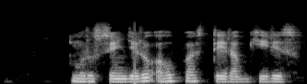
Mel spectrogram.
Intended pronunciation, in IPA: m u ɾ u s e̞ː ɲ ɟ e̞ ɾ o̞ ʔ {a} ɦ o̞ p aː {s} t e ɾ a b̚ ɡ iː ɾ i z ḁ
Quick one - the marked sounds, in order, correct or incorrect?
correct, correct

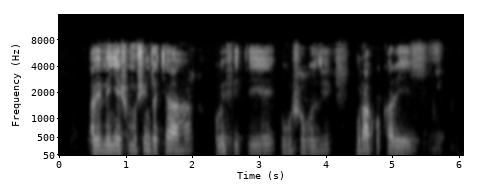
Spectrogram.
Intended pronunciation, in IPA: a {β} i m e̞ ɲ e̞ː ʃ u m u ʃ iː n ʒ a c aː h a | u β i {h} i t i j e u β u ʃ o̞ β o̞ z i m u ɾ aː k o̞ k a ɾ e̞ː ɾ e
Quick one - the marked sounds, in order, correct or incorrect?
correct, incorrect

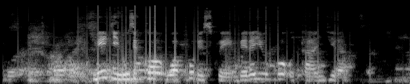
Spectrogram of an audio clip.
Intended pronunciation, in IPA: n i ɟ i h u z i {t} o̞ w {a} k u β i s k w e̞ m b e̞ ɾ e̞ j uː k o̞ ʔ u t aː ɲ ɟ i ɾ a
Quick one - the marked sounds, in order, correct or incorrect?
incorrect, correct

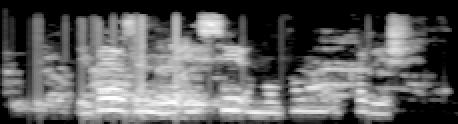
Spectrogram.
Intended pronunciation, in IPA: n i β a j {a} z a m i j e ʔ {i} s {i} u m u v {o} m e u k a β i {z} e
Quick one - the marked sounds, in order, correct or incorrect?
correct, correct, correct, incorrect, incorrect

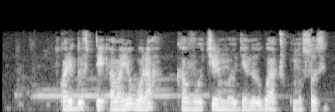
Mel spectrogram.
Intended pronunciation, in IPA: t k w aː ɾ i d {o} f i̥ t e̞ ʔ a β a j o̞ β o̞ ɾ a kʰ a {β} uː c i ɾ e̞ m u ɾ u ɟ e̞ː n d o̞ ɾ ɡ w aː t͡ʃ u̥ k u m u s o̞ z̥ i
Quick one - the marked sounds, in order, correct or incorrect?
incorrect, incorrect

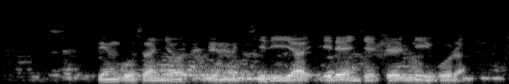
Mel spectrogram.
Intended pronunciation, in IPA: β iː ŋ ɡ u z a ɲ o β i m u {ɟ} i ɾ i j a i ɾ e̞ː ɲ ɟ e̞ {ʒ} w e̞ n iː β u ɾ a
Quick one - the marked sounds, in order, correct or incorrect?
incorrect, correct

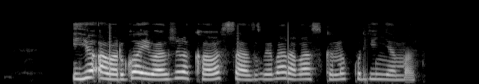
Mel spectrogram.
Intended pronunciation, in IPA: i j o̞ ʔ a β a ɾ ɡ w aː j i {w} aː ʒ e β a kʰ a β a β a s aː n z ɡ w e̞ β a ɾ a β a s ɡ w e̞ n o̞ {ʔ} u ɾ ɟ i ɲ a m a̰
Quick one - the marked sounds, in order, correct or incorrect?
incorrect, incorrect

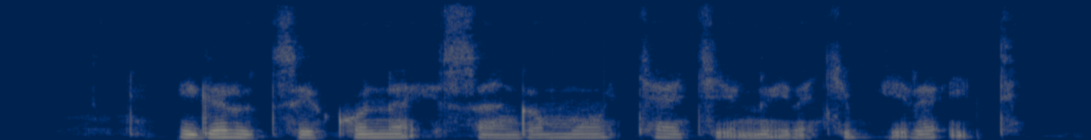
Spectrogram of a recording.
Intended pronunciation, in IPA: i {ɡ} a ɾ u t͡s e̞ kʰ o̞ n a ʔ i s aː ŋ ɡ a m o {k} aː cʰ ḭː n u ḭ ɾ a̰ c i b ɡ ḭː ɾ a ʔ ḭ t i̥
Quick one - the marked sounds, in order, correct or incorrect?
correct, incorrect

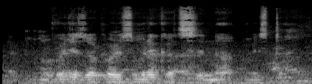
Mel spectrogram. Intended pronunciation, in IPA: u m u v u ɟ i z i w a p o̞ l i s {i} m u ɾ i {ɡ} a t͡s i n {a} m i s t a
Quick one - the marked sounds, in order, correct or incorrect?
correct, incorrect, correct

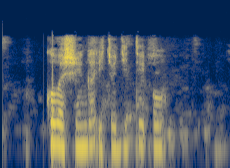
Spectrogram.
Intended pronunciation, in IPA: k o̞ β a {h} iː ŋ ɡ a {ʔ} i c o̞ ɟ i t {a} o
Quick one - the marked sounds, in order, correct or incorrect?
incorrect, correct, incorrect

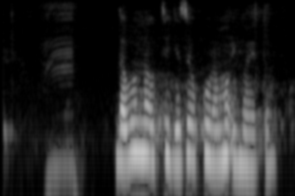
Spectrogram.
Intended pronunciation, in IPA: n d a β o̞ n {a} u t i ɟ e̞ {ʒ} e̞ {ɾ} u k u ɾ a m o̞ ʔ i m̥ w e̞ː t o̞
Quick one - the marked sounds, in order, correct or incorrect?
correct, incorrect, incorrect

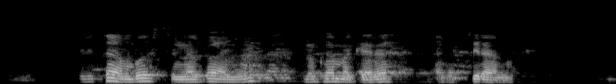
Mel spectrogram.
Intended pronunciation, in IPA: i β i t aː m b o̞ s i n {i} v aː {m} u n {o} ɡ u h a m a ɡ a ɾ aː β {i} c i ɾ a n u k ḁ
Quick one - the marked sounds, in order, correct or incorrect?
incorrect, incorrect, correct, incorrect

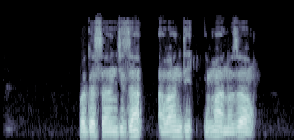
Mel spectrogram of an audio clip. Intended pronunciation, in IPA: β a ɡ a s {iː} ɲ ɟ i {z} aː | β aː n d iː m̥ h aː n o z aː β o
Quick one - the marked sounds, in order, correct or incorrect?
incorrect, correct

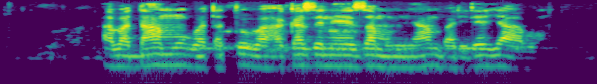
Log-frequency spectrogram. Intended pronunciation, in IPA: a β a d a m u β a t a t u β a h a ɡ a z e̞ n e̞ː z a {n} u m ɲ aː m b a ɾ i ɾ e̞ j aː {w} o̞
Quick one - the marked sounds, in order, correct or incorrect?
incorrect, incorrect

